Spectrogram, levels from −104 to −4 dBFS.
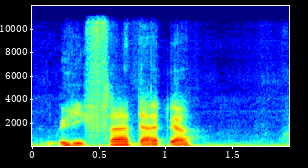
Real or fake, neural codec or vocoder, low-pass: fake; codec, 24 kHz, 1.5 kbps, HILCodec; 10.8 kHz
